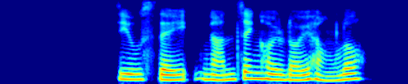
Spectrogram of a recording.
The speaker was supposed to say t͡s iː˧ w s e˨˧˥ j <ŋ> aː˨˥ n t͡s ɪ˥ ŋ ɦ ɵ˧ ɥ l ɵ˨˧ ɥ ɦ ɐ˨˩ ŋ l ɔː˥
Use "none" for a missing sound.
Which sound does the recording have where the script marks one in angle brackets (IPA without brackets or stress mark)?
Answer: ŋ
